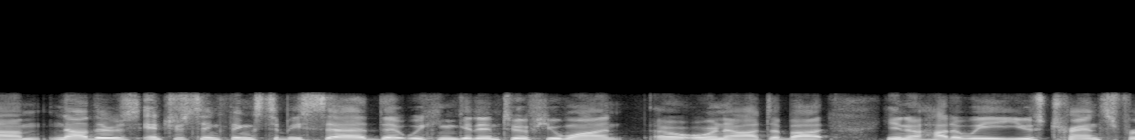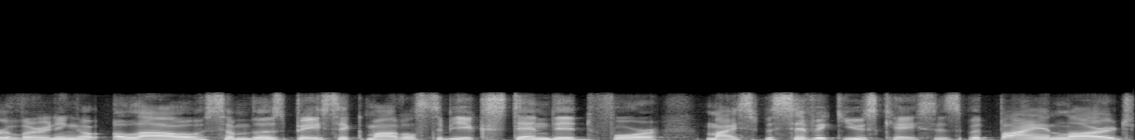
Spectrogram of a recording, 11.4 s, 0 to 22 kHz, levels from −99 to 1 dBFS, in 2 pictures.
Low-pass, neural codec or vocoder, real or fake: 7.2 kHz; codec, 24 kHz, 3.1 kbps, DualCodec; fake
